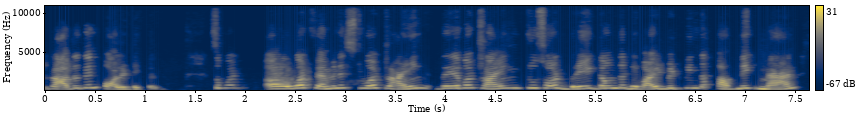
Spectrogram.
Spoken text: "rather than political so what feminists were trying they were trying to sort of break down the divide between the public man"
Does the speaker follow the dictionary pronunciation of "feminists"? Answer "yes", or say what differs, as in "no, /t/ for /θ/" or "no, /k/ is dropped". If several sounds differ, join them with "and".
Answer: yes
